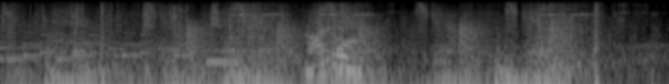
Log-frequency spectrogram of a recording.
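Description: Magic spells whoosh and crackle in a fantasy battle.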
